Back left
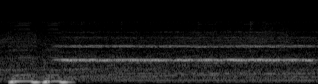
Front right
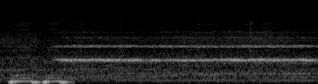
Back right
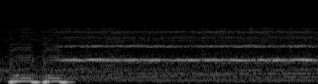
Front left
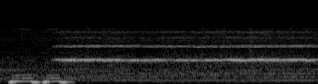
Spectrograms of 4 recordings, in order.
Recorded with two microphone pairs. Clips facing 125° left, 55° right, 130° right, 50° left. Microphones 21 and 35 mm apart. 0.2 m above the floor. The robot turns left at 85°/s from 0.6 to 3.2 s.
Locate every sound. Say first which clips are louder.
0.1 s a phone buzzing: back left 2 dB, back right 3 dB; 155° right, 0.6 m; by 0.8 s 170° right, 0.6 m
